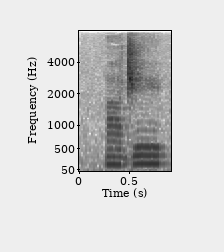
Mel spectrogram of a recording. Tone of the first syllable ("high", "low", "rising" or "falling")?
low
